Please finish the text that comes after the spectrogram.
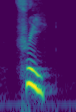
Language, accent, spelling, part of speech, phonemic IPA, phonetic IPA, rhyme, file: English, Received Pronunciation, free, adjective / adverb / verb / noun / numeral, /fɹiː/, [fɹɪi̯], -iː, En-uk-free.ogg
- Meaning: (adjective) 1. Unconstrained 2. Unconstrained.: Not imprisoned or enslaved 3. Unconstrained.: Generous; liberal 4. Unconstrained.: Clear of offence or crime; guiltless; innocent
